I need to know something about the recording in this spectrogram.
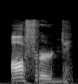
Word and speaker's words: offered: Okay, this is a D sound at the end, offered.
